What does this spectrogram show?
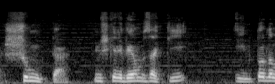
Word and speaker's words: junta: Junta falamos assim, os galegos vão falar chunta.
